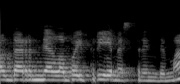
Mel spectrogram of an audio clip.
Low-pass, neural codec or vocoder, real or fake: 7.2 kHz; none; real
